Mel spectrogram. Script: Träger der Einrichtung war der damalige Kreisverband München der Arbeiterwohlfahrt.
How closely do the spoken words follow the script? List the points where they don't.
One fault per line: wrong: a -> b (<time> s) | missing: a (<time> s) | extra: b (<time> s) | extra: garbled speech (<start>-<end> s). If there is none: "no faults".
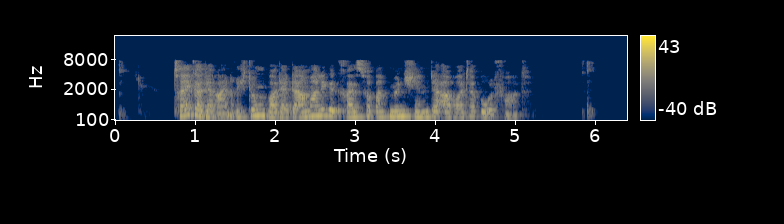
no faults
